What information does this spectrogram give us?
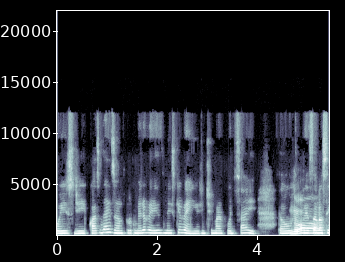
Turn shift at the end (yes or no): no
